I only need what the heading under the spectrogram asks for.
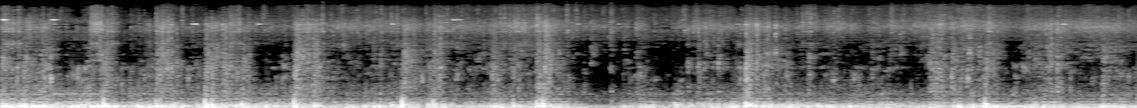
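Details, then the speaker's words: Toyota Avanza/Daihatsu Xenia rear suspension driving over potholed rough road: dull gluduk-gluduk thuds knocking from the rear on each pothole over low road rumble; suspected worn rear rubber bushings. "tuh dari ketika melewati jalan berlubang-lubang seperti ini teman-teman bunyi gluduk-gluduk kayak bentuk bebsy bentuk dog dog dog dog itu bagian belakang Xenia Avanza ini"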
